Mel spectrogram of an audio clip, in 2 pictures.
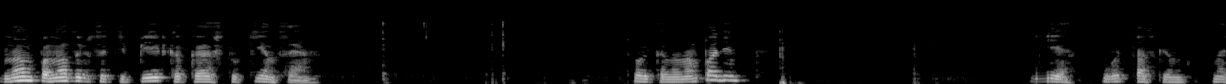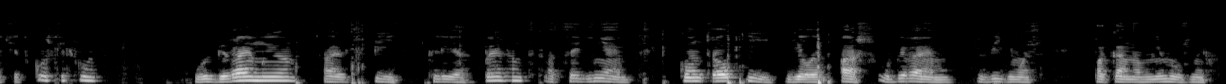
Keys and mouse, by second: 5.0 click, 6.2 KP_3, 7.7 r, 9.1 click, 13.0 click, 13.5 click, 15.7 alt+p, 19.5 ctrl+i, 20.5 h.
